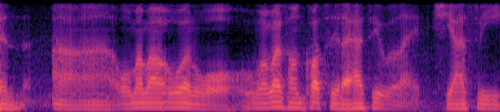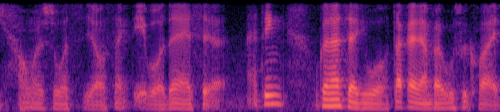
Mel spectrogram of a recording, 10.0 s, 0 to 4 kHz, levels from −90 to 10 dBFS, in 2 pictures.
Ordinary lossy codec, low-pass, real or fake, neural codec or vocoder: none; 3.6 kHz; fake; codec, 16 kHz, 0.5 kbps, X-Codec, HuBERT features, trained on LibriSpeech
